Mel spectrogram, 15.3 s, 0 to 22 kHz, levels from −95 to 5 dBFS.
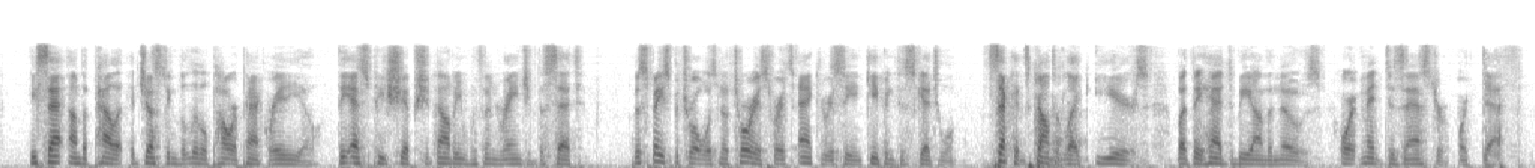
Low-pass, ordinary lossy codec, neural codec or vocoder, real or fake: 7.2 kHz; AAC, 32 kbps; codec, 44.1 kHz, 7.8 kbps, Pupu-Codec; fake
